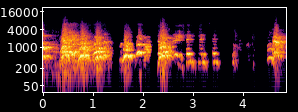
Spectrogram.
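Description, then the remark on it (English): A dog barks loudly, starting with drawn-out, throaty barks, then a quick run of short yips that trail off before one last bark. “Hello, my dog.”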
